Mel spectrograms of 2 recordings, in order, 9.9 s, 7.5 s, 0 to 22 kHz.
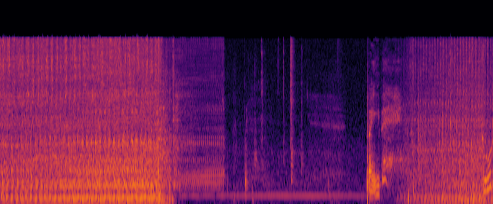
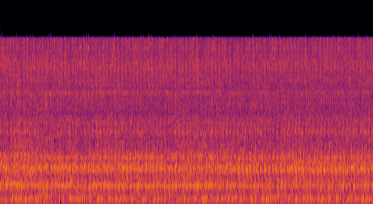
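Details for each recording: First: Yamaha XJ900S Diversion four-cylinder: ticks over evenly at idle, stops, then fires straight back up and settles smoothly; healthy normal idle. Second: Yamaha XJ900S Diversion four-cylinder, first start after restoration: even idle with sharp, hissy puffing chuff on each firing pulse; exhaust blowing at header pipe/manifold, owner suspects a slipped gasket or loose fitting.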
